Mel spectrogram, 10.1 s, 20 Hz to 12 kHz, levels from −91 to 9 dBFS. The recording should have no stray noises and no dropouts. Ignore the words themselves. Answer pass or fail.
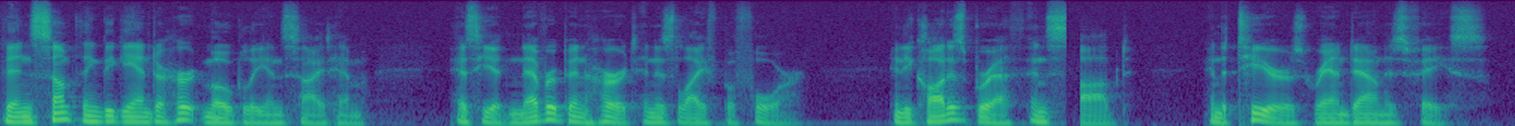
fail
